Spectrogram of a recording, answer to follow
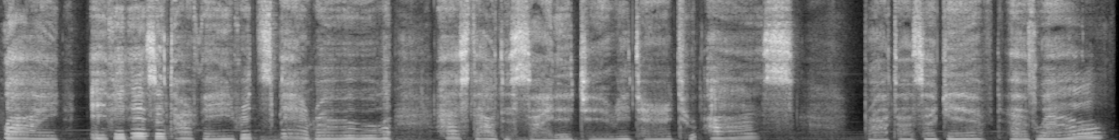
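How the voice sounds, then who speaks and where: A menacing dark spirit lord, acted by a woman, speaks to mortals with imperious, archaic grandeur. The delivery is extremely drawn out and rather high, with sweeping rises and falls. Clear music plays behind this horror fantasy performance. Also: very animated, exaggerated voice. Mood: haughty, beckoning. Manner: archaic, imperious, slow and deliberate speech. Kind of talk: scripted horror fantasy ASMR roleplay.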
